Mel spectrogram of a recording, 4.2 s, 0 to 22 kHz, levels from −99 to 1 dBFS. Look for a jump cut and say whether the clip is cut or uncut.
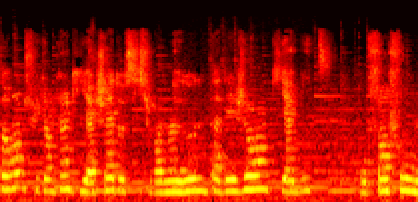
cut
